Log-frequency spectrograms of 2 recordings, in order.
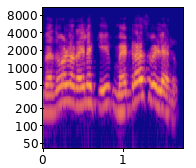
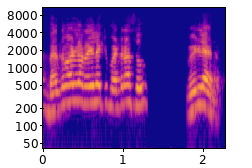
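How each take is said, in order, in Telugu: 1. Madras అనే నగరం పేరుపై ఒత్తిడి ఉంది. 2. చివరి క్రియ vellanu పై ఒత్తిడి ఉంది. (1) "అక్కడ ఇంపార్టెన్స్" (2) "ఆఖరికి వెళ్లారు"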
